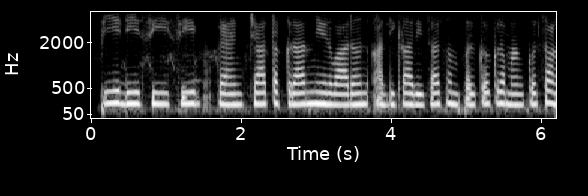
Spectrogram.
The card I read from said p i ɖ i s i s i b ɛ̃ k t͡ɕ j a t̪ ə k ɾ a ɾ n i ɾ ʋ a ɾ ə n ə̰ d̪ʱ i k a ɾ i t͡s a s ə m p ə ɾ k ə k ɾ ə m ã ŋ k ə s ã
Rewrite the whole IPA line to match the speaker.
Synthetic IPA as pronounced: p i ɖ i s i s i b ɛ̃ k t͡ɕ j a t̪ ə k ɾ a ɾ n i ɾ ʋ a ɾ ə n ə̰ d̪ʱ i k a ɾ i t͡s a s ə m p ə ɾ k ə k ɾ ə m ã ŋ k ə s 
